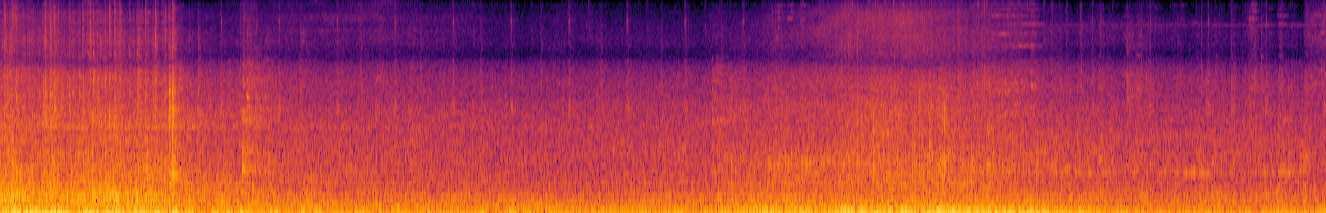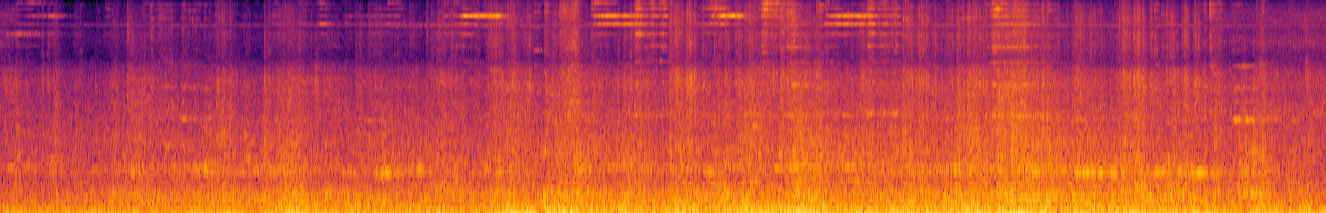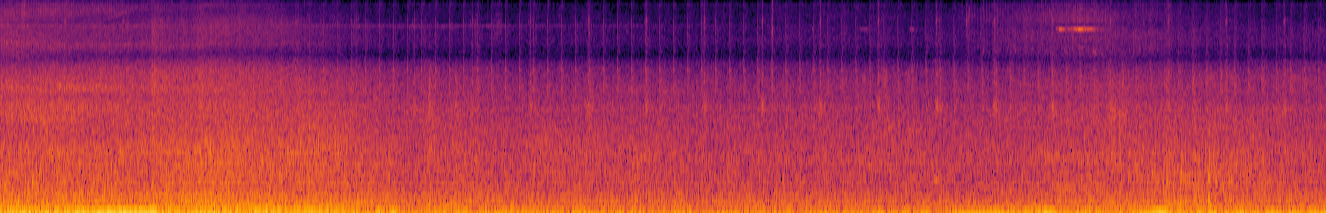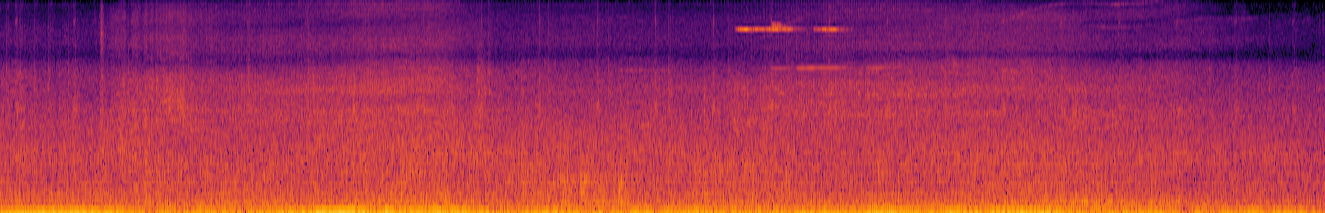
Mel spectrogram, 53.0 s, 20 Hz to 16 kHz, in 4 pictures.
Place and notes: {"title": "Prague, Czech Republic - Narodni Tickers", "date": "2016-03-10 16:00:00", "description": "On a busy junction, with two nicely out of sync ticker signals to help the visually impaired know when to cross, one on the left one on the right. cars and trams passing. Soundman binaural mics / Tascam DR40.", "latitude": "50.08", "longitude": "14.41", "altitude": "198", "timezone": "Europe/Prague"}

